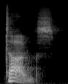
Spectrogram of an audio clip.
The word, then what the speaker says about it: Thugs: I had a long discussion with the ex-lord Chancellor as to whether the right pronunciation was thugs, thugs, or thugs. He pronounced that it should be Tugs, so thugs it is.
